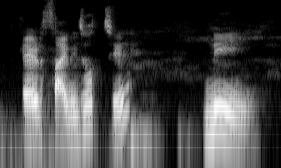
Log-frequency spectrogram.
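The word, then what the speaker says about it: 你: আর তিন নাম্বার টনের উচ্চারণ নিয়ম হচ্ছে উপর থেকে নিচে আবার নিচ থেকে উপরে।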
